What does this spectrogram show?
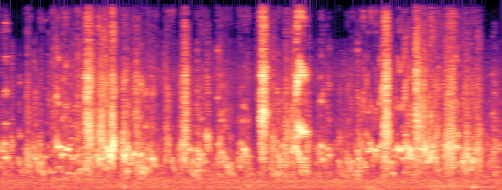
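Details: Aviary budgerigars playing near nesting boxes; many birds chattering together in quick scratchy chirps and thin whistles, with brief louder bursts around the middle.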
